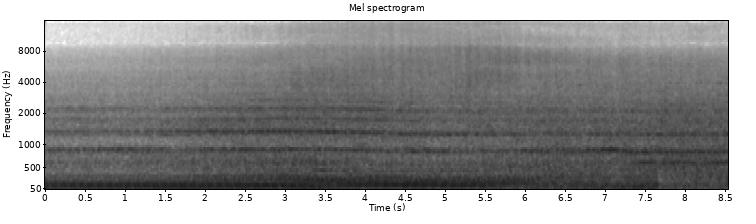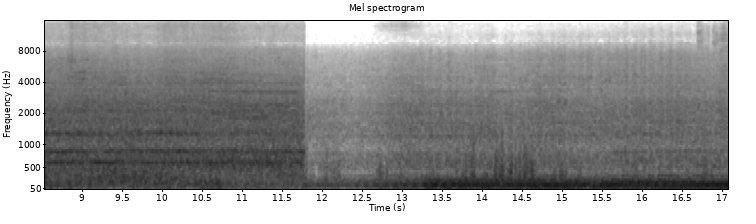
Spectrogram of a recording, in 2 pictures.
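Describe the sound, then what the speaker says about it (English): A southbound CSX freight train passes through falling snow, its loud steady rumble and rolling wagon noise close by, dipping briefly before surging again as the cars keep coming. "CSX train coming through the snow."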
